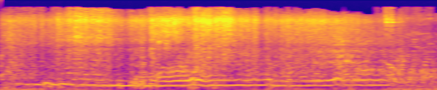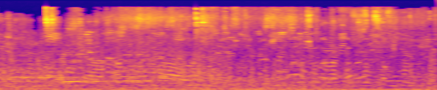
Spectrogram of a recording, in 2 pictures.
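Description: A sport prototype race car's engine at full race pitch as it comes up the hill. The note drops sharply in the first second as the driver brakes and downshifts for the bend, then holds with small rises and falls as the car passes and fades after about five seconds.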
